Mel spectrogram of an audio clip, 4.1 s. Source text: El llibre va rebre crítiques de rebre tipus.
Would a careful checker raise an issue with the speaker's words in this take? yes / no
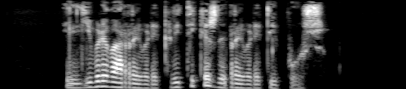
no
